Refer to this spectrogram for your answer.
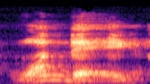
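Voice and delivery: plain reading voice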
